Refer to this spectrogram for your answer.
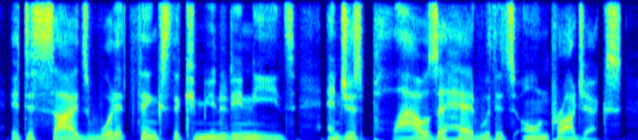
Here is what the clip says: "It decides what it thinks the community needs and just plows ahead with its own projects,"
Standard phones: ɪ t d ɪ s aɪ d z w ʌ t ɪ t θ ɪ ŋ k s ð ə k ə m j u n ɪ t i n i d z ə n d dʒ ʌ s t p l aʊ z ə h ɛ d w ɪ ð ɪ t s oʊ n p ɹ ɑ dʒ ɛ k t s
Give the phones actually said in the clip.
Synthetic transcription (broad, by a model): ɪ t d ɪ s aɪ d z w ʌ t ɪ t θ ɪ ŋ k s ð ə k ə m j u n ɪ t i n i d z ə n dʒ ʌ s p l aʊ z ə h ɛ d w ɪ ð ɪ t s oʊ n p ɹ ɑ dʒ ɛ k t s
